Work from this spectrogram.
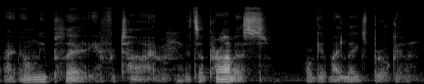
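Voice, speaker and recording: A man voicing a big, defiant, sardonic pirate captain in an audiobook, blunt and terse, with a husky voice. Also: extremely low pitch, lively intonation, normal speed, fairly bright tone, in a whisper, heavily acted. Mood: grim, hushed.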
